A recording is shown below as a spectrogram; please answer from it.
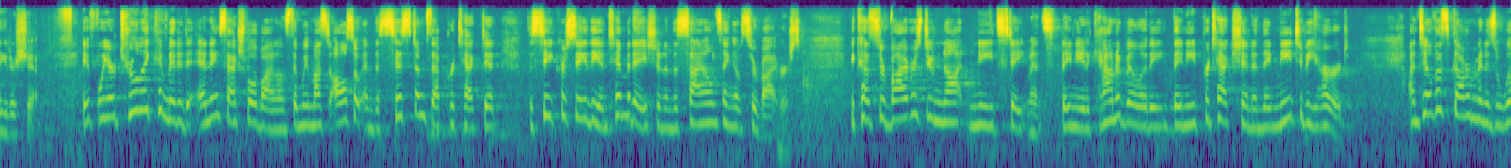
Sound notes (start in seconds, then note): none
